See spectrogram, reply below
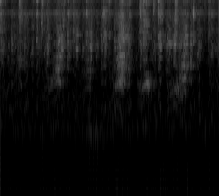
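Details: Little black cormorant chicks waiting for their mother to feed them give soft, squeaky begging calls about every half second, set against constant high-pitched crackling hiss.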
